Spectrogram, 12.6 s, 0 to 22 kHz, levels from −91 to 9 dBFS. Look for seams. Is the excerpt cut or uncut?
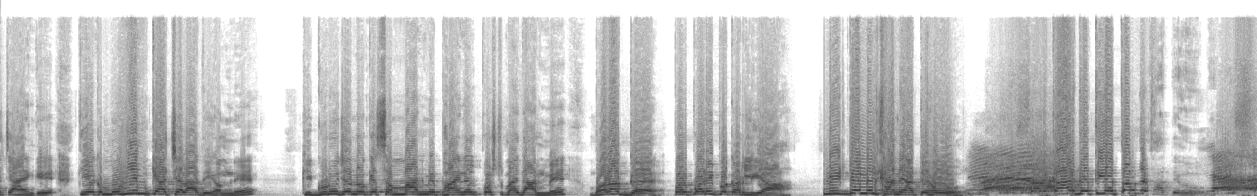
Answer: cut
